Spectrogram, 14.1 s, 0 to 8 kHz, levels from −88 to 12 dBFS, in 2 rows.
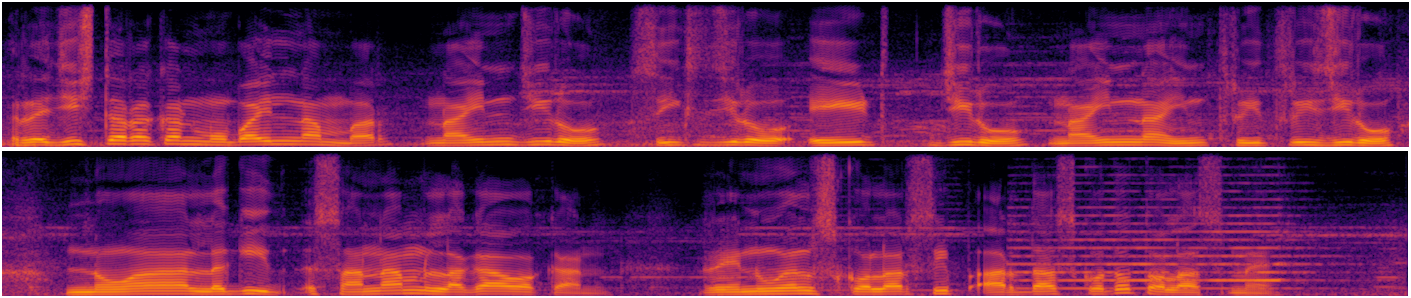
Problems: constant background noise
